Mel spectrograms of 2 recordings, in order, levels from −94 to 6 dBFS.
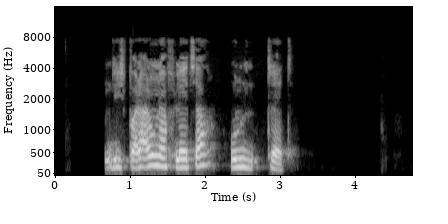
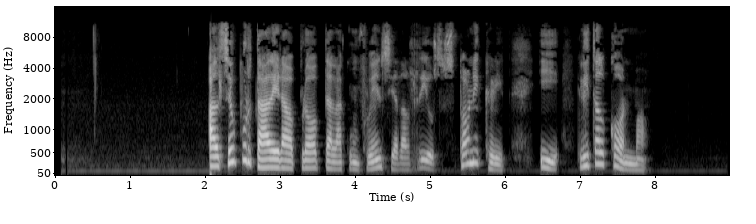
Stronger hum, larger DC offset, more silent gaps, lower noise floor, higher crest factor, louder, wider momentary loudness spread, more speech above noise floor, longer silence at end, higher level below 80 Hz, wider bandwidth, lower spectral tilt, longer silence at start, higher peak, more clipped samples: neither; neither; neither; first, -89 dBFS vs -74 dBFS; second, 16 dB vs 24 dB; first, -15 LUFS vs -21 LUFS; second, 10 LU vs 15 LU; first, 75 dB vs 52 dB; first, 1.6 s vs 1.15 s; first, -56 dBFS vs -64 dBFS; second, 8 kHz vs 11.5 kHz; first, -7 dB/octave vs -4 dB/octave; second, 0.65 s vs 2.05 s; about the same, 0 dBFS vs 0 dBFS; neither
